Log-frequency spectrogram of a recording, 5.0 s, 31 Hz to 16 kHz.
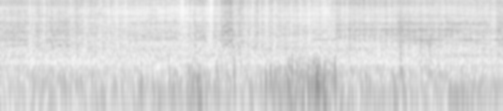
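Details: Brushed 2WD Traxxas Slash RC truck at a skatepark, after the gear mesh was fixed (the gears had pulled apart): steady electric motor whine with a rolling rumble over concrete, no grinding or skipping. The drivetrain runs cleanly.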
